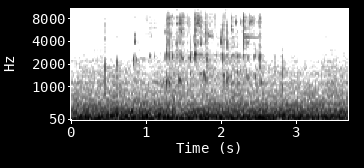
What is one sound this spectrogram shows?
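Water trickles from a small glass bottle into a metal cup.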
